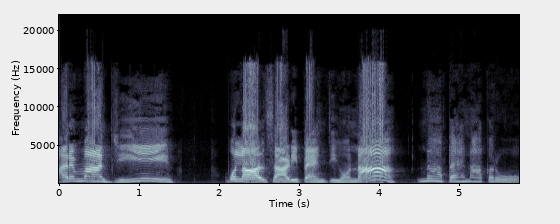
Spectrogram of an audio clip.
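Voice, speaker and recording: A woman performs a cartoonish character voice at a high pitch and a very slow pace. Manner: blunt, cheeky.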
